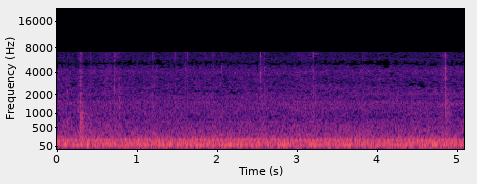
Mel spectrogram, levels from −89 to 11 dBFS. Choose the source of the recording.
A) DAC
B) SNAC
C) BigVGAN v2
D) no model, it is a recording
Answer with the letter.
D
